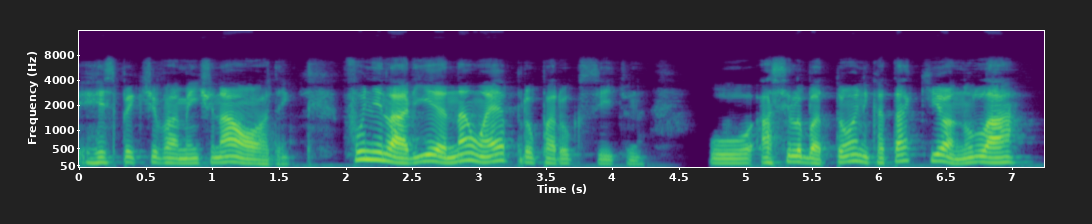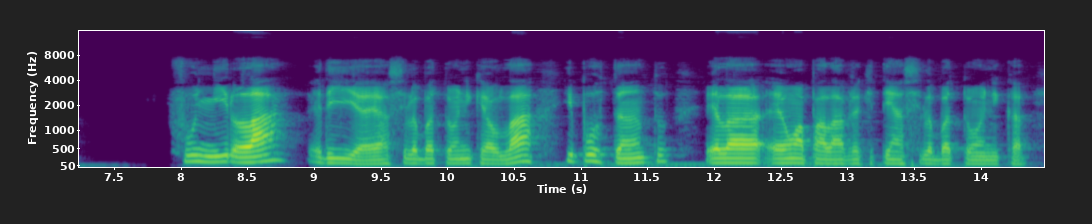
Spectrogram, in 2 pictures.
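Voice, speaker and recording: A Brazilian man teaching an online grammar lesson, his voice of ordinary middle pitch. He explains patiently and methodically, often addressing his students directly. The recording sounds dull and lo-fi. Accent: Brazilian Portuguese. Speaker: exam-prep teacher. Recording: muffled lo-fi recording.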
